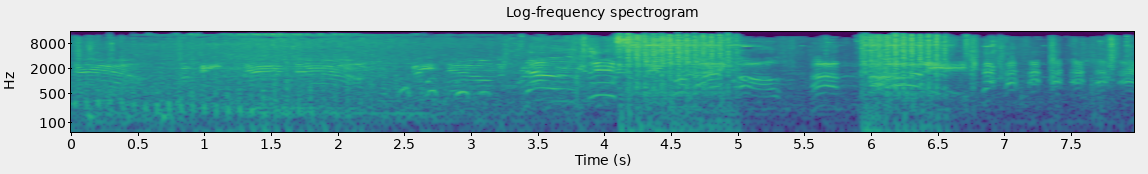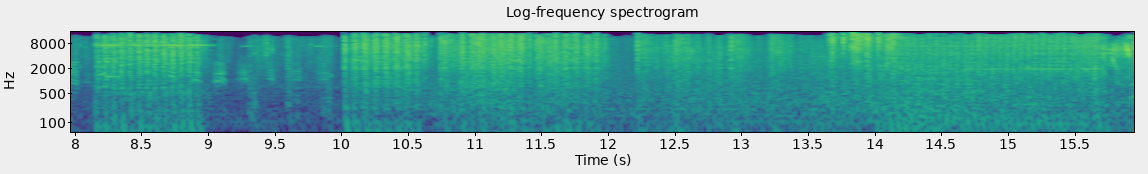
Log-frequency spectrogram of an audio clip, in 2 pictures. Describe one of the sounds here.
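Helicopter rotors thump overhead.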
